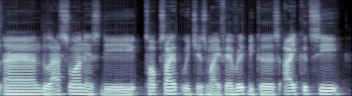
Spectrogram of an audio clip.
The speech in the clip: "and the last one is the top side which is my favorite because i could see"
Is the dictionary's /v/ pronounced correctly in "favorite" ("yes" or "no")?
yes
